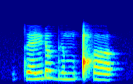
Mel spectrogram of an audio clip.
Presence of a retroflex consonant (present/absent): present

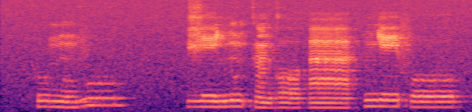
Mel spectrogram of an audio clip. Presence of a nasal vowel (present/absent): present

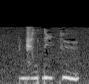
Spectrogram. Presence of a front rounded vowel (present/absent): present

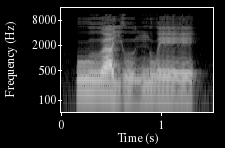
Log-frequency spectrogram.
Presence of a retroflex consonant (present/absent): absent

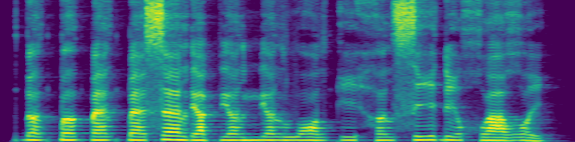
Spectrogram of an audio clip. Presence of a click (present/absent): absent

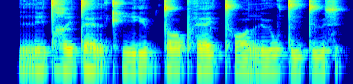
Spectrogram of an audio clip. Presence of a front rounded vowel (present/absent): absent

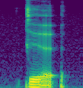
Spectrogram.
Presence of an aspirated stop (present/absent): absent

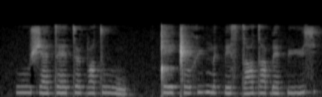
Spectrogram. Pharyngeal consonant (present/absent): absent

